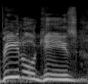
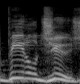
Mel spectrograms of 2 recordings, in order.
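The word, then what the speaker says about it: Betelgeuse: It's called Beetle Geese or Beetleju. You can pick your pronunciation. I'm obviously going with Beetlejuice.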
